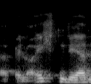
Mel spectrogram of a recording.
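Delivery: ordinary talk, nothing marked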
